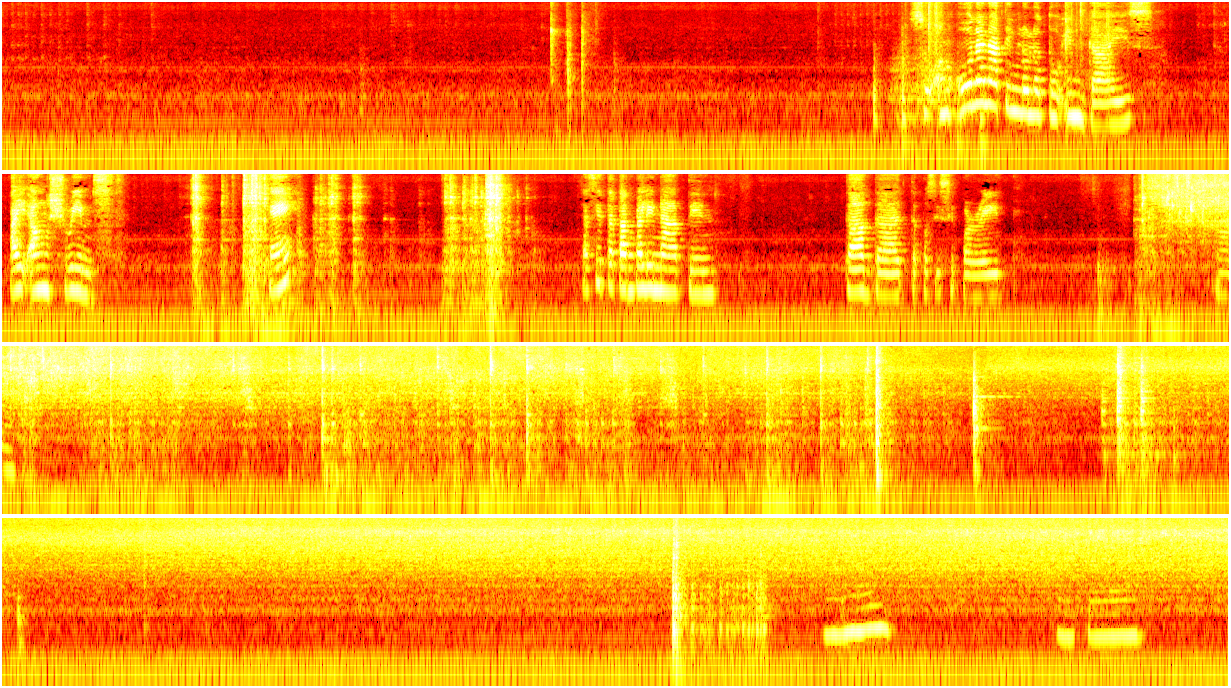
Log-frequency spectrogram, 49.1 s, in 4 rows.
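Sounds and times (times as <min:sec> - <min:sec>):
shrimp sizzling in hot oil: 0:23.6 - 0:49.0
utensils clacking on pan: 0:25.4 - 0:34.7.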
